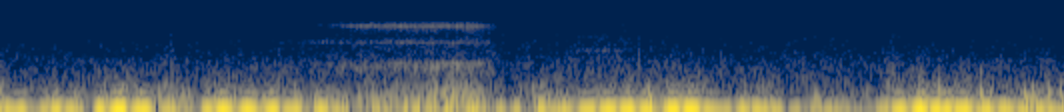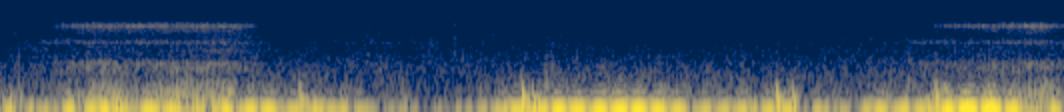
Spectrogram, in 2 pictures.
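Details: Person with a cold snoring heavily: low rumbling snores with hissing breaths roughly every three seconds in a quiet room; snoring.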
